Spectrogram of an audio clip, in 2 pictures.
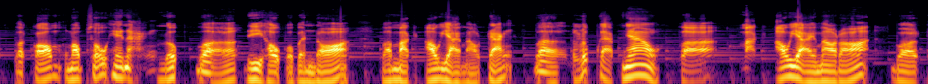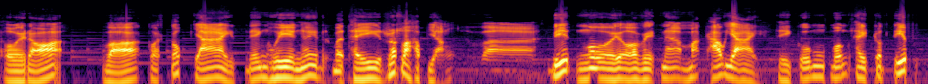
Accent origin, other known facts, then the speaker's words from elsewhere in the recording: United States; Vietnamese is a second language; moved away as an adult; also born or lived in Vietnam; now in Ho Chi Minh City, Vietnam; tôi là người Mỹ sống ở Việt Nam toàn thời gian từ lúc tháng 1 1995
